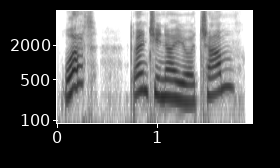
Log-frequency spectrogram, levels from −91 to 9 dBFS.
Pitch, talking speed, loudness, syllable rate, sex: 290 Hz, 185 wpm, -16 LUFS, 3.9 syllables/s, female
